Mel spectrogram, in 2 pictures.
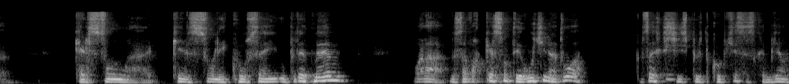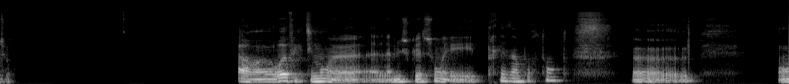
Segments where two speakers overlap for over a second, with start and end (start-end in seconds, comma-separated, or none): none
